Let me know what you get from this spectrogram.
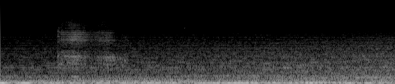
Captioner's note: gasping; dramatic music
